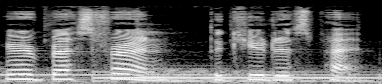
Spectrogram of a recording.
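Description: A woman's voice: medium pitch, steady tone, unhurried. Sarcastic woman telling a comedy story. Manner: casual and sarcastic. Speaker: narrator. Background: faint background music.

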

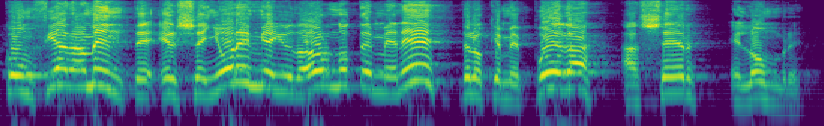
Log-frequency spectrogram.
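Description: A man preaches a sermon in a high, ringing voice. He drives his points home with call-and-response questions to his congregation. Now and then he breaks into teasing, scolding asides. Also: animated, a little slow, pushed and bright. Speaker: pastor.

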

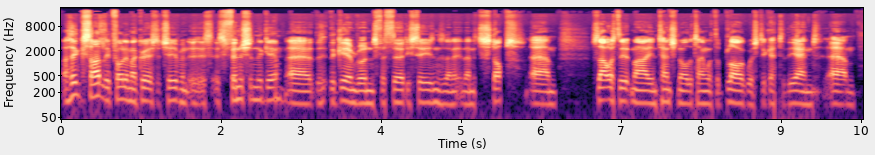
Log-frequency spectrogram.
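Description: A man's voice: fairly low pitch, fairly even intonation, quick pace, sharp tone, dry recording. A man in his thirties with a Geordie Newcastle accent, chatting casually as a podcast guest. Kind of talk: casual interview chat.

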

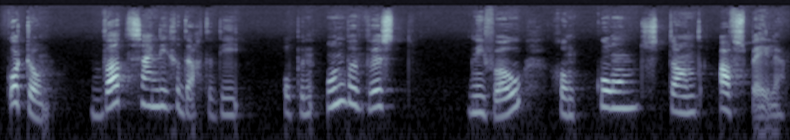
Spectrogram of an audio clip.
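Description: A woman's voice: fairly high pitch, slow pace, dark tone. A woman giving a motivational self-love talk, speaking directly and earnestly to the listener.

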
